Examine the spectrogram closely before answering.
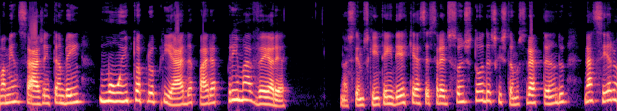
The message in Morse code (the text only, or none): none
